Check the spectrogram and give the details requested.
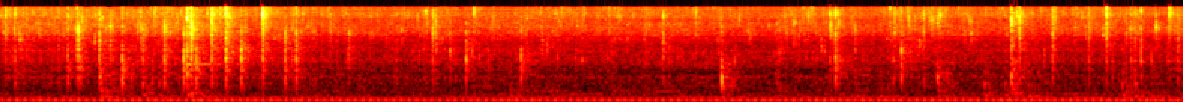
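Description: Sliced onion, green chillies and curry leaves sizzling in oil in a small steel kadai, with a metal spoon clinking and scraping against the pan as they are stirred. The clicks come thick for the first second or so, then thin out.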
